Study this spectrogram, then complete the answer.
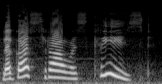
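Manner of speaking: high-pitched pixie storyteller. Acted. Game player reading ancient tomb history to viewers, pixie voice. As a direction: read the chronicle in a high pixie voice. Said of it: "done with the pixie voice".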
